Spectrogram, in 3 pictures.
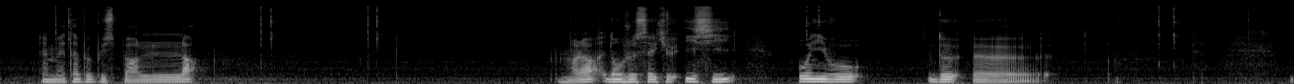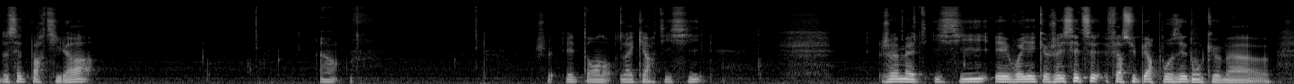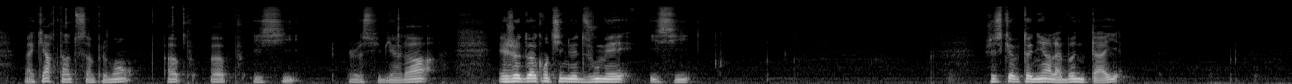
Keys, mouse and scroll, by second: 0.6 click, 2.6 click, 3.7 click, 8.1 click, 11.6 click, 15.6-16.7 drag, 17.8-19.4 drag, 22.0 click, 26.5 click, 27.7 click, 33.0 scroll up 2, 34.6-34.9 scroll up 2, 35.9-36.2 scroll up 2, 37.3-37.8 scroll up 4.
